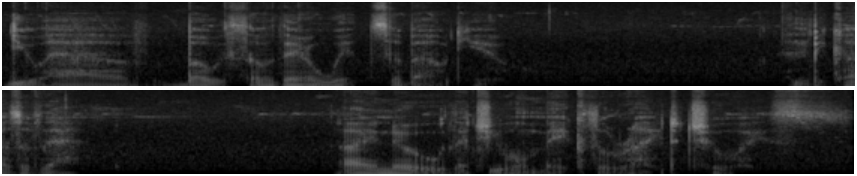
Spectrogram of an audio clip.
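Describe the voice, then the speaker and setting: A man voicing an ancient, wise male guardian who is not human, in an ASMR roleplay. He whispers his grave, measured counsel softly. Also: a bass voice, little pitch movement, gravelly, a little hiss or hum, heavily acted. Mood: solemn counsel.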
